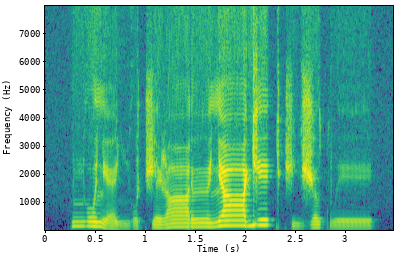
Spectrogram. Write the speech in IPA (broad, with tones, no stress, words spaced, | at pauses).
ʎo˥lʲæ˩ʎo˩ t͡ʃe˧ɭɑː˥ɾøː˥ lʲɑː˥ɡʲeː˥k t͡ʃi˩ʒœ˧tʷeː˩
